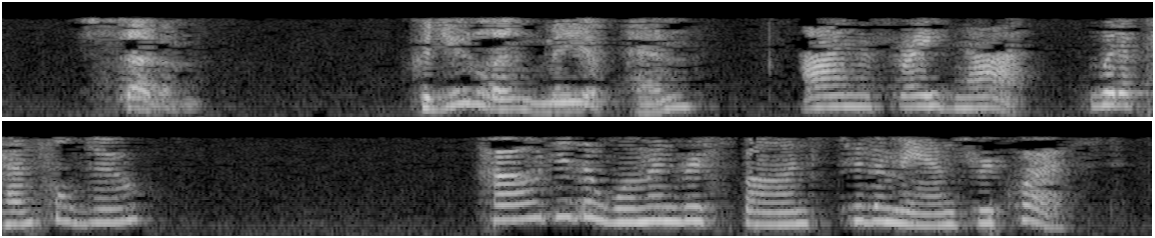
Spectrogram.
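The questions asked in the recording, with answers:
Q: How did the woman respond to the man's request?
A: She couldn't lend a pen but offered a pencil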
